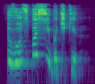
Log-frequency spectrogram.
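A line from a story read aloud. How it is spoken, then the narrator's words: Snapping retort. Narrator (Russian): огрызнулась я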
